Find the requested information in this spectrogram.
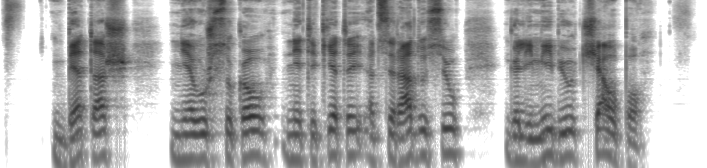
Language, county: Lithuanian, Šiauliai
